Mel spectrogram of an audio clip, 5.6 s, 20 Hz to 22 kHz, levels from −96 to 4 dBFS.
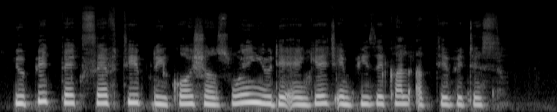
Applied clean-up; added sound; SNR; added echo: none; none; none; none.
